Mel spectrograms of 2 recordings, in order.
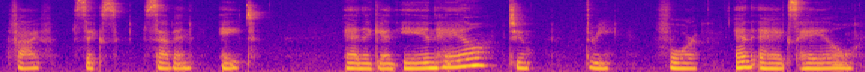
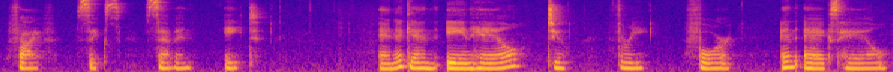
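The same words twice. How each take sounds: The two takes are said the same way.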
